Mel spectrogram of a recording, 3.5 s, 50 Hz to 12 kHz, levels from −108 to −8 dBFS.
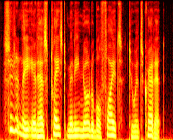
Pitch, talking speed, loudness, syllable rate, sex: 160 Hz, 175 wpm, -18 LUFS, 5.6 syllables/s, male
